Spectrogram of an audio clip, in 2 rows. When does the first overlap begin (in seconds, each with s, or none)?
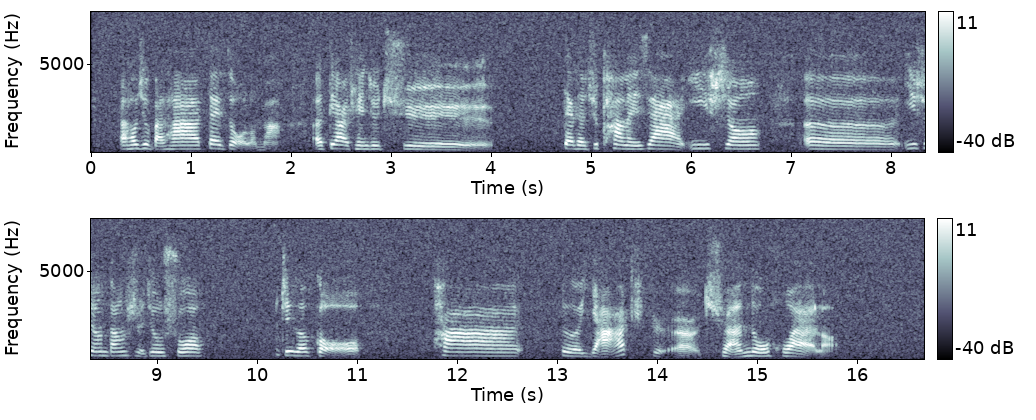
none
